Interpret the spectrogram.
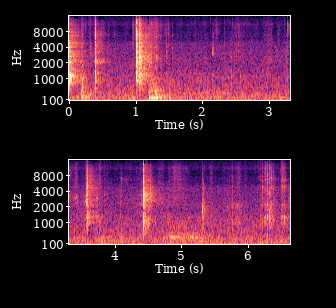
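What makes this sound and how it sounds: A large, solid, dried tan bar of soap is held in the hand and scraped with a utility knife blade. Short, dry, bright scraping rasps stand out at intervals against a quiet background, each dying away almost at once, with softer scratches in between.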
